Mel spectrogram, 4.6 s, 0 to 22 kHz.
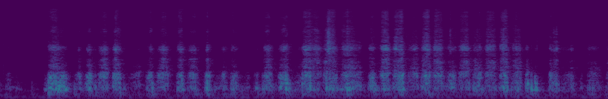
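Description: A coin held in the fingers scrapes the latex panels of a thin, flat cardboard £2 National Lottery "5x £100 Multiplier" scratch card in quick, repeated strokes. It makes a dry, rasping scratch with a bright edge, in short bursts after a brief quiet start.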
